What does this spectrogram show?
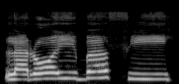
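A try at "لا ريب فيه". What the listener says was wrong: লা রাইবা, লা টান হবে। এখানে ওয়াকফ করলে তো টান হবে, ওয়াকফ করলে তিন আলিফ টান হবে, মাদ্দা আরজি। লা রাইবা ফি, তিন আলিফ টান।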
